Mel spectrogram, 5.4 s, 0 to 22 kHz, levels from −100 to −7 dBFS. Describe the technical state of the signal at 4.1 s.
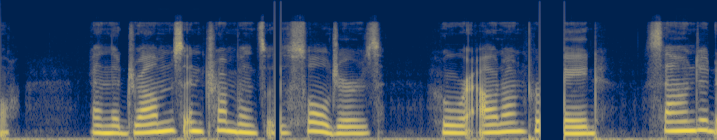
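Packets likely reached the headphones too late, causing a Bluetooth dropout from 4.04 to 4.23 s: the speech goes silent, resuming further on as if it had played through.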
